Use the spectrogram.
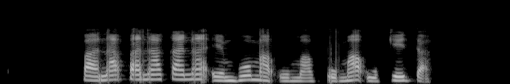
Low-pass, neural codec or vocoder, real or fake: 5.4 kHz; codec, 16 kHz, 4 kbps, X-Codec, WavLM features, trained on Multilingual LibriSpeech; fake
